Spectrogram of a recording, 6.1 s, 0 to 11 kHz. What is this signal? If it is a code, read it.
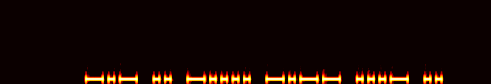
Morse code, heard as a keyed tone, about 17 wpm, 700 Hz. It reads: KI6YVI
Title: USA Call Signs - 6 Characters - Repeated 2x - 17wpm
